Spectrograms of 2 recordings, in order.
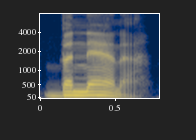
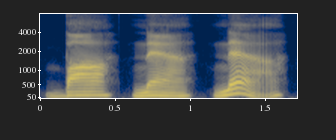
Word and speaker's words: banana: Take the word banana. We don't say ba-na-na or ba-na-na. We say banana. The middle part gets the energy.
